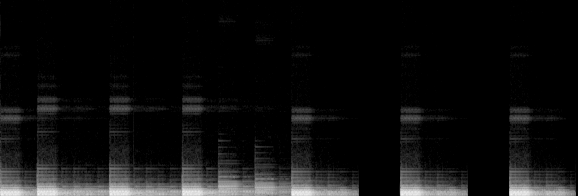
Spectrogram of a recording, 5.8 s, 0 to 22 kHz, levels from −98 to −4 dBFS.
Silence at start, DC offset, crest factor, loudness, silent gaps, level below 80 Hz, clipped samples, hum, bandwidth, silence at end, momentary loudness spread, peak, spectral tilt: 0 s; under 0.1%; 18 dB; -16 LUFS; 3.58-3.95 s, 4.67-5.09 s; -48 dBFS; under 0.1%; none; 3.3 kHz; 0.1 s; 17 LU; 0 dBFS; -12 dB/octave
